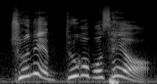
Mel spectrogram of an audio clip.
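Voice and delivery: high, loud boastful vow; fiery vow. Acted. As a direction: swear loyalty like hot-headed Peter, pitch high. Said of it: "이러고 난리 났을 거예요". (성질 급한 베드로처럼 높은 목소리로 맹세하기)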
